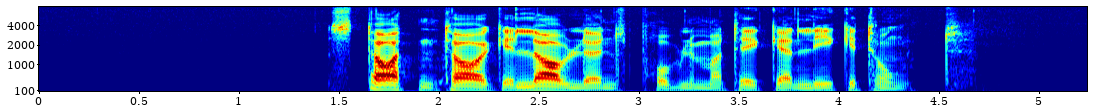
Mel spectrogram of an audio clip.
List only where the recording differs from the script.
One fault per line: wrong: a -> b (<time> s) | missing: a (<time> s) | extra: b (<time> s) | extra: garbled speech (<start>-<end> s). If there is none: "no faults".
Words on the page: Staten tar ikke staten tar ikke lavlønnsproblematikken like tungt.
missing: staten tar ikke (2.4 s)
